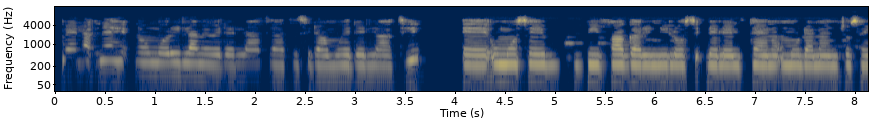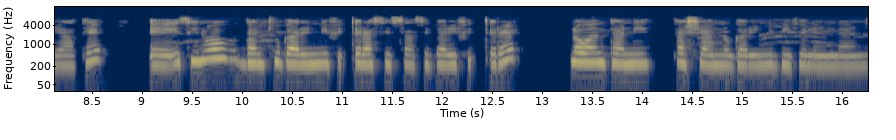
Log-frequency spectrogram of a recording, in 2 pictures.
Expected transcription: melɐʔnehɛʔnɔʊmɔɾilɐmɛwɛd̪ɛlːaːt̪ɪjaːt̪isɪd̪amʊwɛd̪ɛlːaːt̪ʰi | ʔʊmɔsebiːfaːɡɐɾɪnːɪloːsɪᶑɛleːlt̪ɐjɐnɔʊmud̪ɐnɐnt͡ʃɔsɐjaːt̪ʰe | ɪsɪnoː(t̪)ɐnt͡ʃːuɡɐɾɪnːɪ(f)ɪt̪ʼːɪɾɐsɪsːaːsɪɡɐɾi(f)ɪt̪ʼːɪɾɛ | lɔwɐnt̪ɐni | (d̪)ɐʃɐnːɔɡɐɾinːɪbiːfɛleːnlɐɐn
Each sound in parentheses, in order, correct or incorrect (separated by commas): incorrect, correct, correct, incorrect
